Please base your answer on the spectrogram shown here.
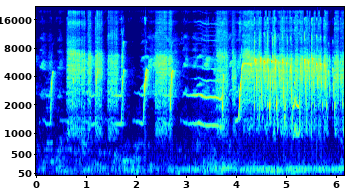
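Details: Tledekan jati in lively gacor song for tutoring other songbirds: separate rising whistled upslurs and thin chips, then a fast trilled run of high notes near the end, with a faint low hum beneath.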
